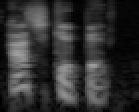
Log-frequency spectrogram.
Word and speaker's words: アシケペ: 指はね、アシケペ。 – アシケペ。 – うん、アシケペ。 PET みたいなね、発音になります。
